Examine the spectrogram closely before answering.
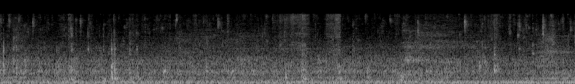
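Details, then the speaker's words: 1986 GMC S15 with 2.5 Iron Duke engine idling, cap on at the filler: gurgling and trickling as coolant surges and bubbles; combustion gas pushing in through a failed head gasket. "no that's not a good sign you can actually hear gurgling man"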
